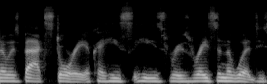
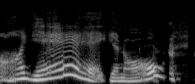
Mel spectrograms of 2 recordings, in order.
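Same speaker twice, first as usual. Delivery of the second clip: put-on old lady voice, high, drawn-out yeah; 7 semitones higher than usual. Showing the voice of an old villager woman: imitating an aunt from Rhode Island. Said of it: "she kinda had a voice like this".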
